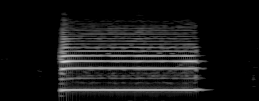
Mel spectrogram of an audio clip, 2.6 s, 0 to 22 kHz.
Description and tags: Sax Baritone - B2 - bad-richness
Part of the Good-sounds dataset of monophonic instrumental sounds.
instrument::sax_baritone
note::B
octave::2
midi note::35
good-sounds-id::5526
Intentionally played as an example of bad-richness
